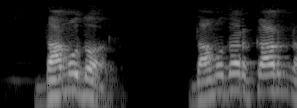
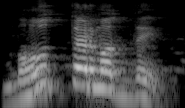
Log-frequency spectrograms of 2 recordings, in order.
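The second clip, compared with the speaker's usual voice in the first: louder, emphatic preaching, laughing in places; preaching at full force; 2 semitones higher, 6 dB louder than usual. Acted. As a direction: drive home the glory of the name. Preaching the glory of the name. (জোরালো প্রবচন)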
